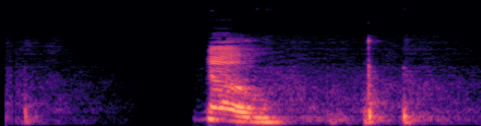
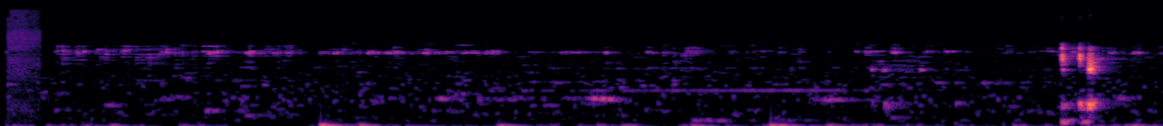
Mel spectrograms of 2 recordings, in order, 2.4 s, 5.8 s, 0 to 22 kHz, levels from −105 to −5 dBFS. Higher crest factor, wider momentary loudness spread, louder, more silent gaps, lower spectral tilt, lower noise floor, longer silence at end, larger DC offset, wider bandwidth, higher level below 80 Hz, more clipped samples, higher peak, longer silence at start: second, 22 dB vs 32 dB; second, 16 LU vs 29 LU; first, -29 LUFS vs -33 LUFS; neither; first, -6.5 dB/octave vs 3 dB/octave; about the same, -74 dBFS vs -77 dBFS; about the same, 0.35 s vs 0.3 s; neither; about the same, 7 kHz vs 7.2 kHz; second, -80 dBFS vs -68 dBFS; neither; about the same, -12 dBFS vs -14 dBFS; second, 1.05 s vs 1.6 s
